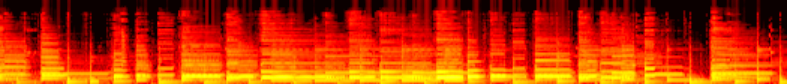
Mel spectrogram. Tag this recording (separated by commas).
Music, Guitar, Musical instrument, Plucked string instrument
